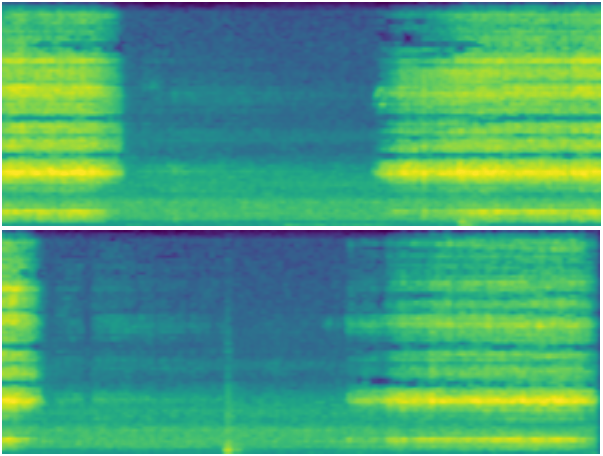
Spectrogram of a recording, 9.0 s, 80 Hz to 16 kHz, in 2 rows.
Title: Man snoring channel 5 tv channel 5 tv channel 5 tv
